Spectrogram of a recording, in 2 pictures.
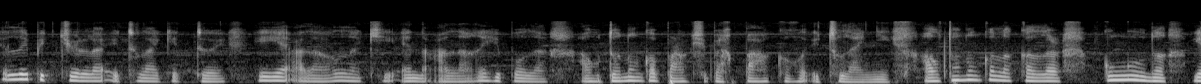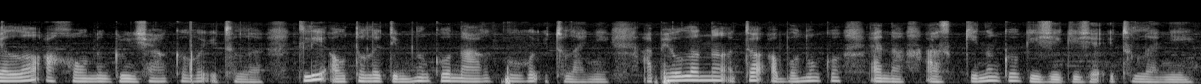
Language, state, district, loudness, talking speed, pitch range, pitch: Sumi, Nagaland, Dimapur, -21 LUFS, 80 wpm, 130-170 Hz, 145 Hz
